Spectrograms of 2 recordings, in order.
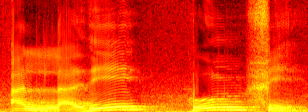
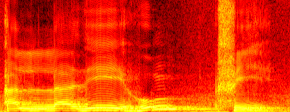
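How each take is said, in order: First: The lips do not close before f. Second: The lips close on the m before f. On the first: The speaker calls it wrong. "Jangan sampai ... Itu yang salah" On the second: The speaker calls it right. "mulutnya tertutup terlebih dahulu, kemudian mengucapkan huruf berikutnya"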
